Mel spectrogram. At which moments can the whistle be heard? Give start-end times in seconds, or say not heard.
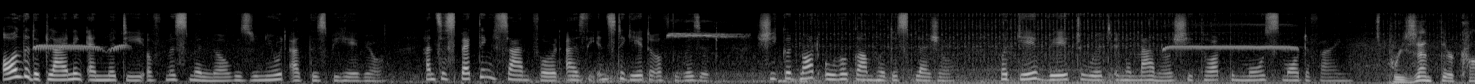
0.3-1.4, 6.7-7.5, 11.6-13.1.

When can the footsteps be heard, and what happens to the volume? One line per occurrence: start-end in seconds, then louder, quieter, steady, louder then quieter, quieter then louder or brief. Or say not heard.
not heard.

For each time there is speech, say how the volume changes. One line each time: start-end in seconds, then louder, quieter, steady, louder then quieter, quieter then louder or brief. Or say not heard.
0.0-14.7 steady.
